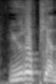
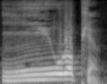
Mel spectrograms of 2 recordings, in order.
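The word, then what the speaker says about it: European: 자에 꼬리가 달린 거죠 유로피안 마찬가지 피안이 아니라 유로피언 요것은 혼자서 존재할 수 없는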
